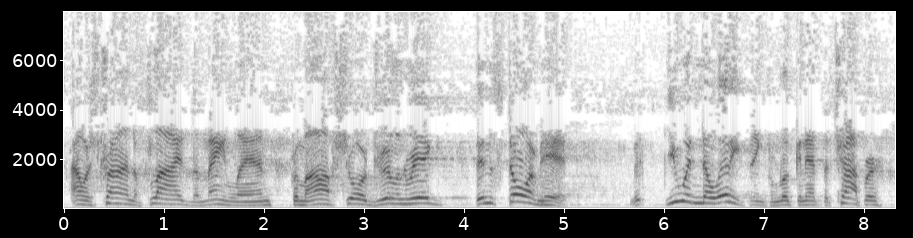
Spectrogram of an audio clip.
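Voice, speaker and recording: Casting: male actor as plain-spoken pilot, folksy, high-set lively voice, radio drama. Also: normal speed, lo-fi sound. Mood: recounting. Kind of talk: old-time radio drama acting. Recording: slightly noisy radio-style recording.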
